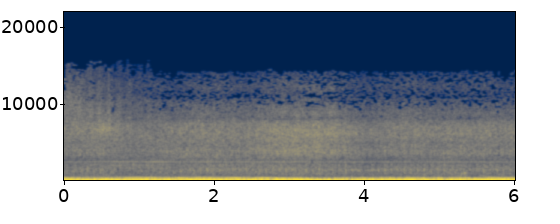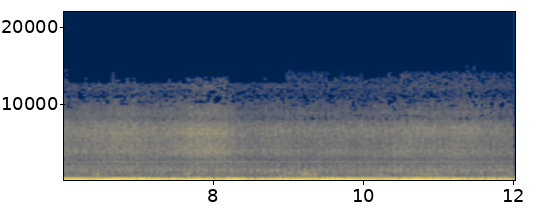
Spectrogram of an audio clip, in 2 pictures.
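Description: Kawasaki KFX 700 quad's V-twin engine running steadily at idle, a low drone.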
